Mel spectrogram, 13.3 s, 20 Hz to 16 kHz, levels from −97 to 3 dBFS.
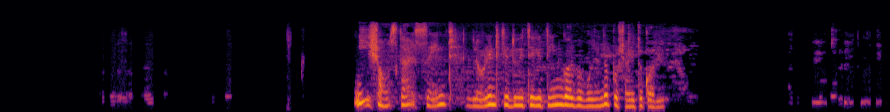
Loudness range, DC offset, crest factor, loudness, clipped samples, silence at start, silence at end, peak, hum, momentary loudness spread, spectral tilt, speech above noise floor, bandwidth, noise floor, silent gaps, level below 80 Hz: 10 LU; under 0.1%; 20 dB; -26 LUFS; under 0.1%; 5.3 s; 0.65 s; -8 dBFS; none; 9 LU; -4 dB/octave; 29 dB; 7.6 kHz; -54 dBFS; 10.48-11.82 s, 11.90-12.18 s, 12.42-12.46 s; -80 dBFS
